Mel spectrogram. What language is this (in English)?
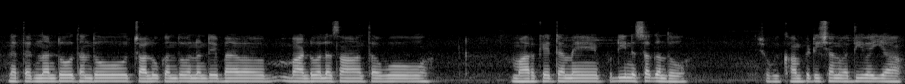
Sindhi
